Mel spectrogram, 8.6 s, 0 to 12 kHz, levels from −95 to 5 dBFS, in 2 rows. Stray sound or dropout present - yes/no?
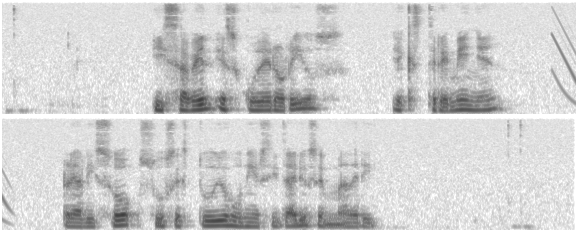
yes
